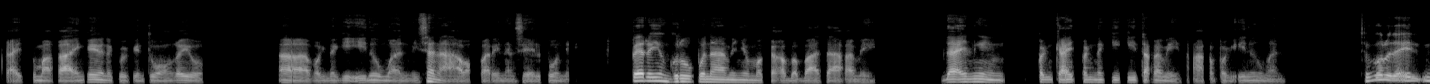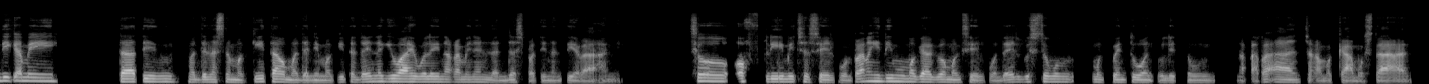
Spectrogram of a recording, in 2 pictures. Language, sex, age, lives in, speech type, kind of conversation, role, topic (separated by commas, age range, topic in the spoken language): Filipino, male, 45-49, Philippines, conversation, podcast, guest, Ano ang paborito mong tambayan ng komunidad, at bakit?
